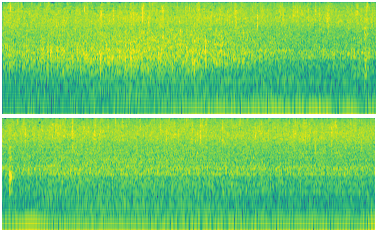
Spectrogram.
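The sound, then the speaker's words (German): Heavy rain pours down at night on a forest clearing by a forgotten cemetery in a steady, dense hiss with no letup, while the low engine rumble of an approaching Chrysler PT Cruiser hums faintly underneath throughout. “Im dichten Regen konnte man sie kaum erkennen”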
